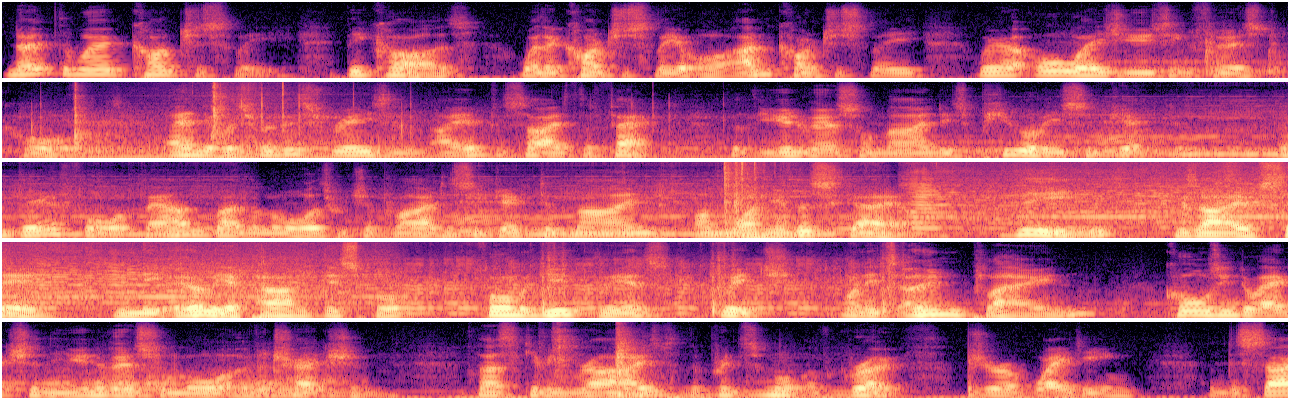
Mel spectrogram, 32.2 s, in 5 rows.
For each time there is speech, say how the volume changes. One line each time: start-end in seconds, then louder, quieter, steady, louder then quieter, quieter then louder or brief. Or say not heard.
0.0-32.1 louder then quieter.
